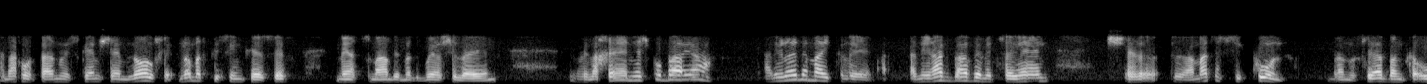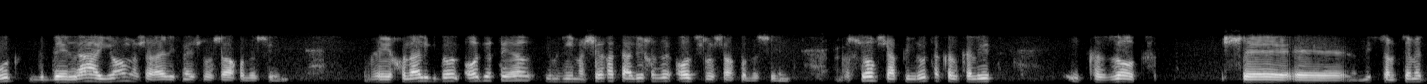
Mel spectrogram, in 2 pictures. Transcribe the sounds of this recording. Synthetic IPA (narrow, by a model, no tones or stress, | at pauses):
anaχnuot̪anueske̞mʃehemlolilo̞mat̪pisimkʰe̞se̞f | meat͡smambe̞madbiaʃe̞lahe̞m | ve̞laχe̞njeʃpo̞beajaː | nilo̞jod̪ɛamaikʁe | aniʁakbaveme̞t͡saje̞n | ʃḛʁamat̪hasikʰun | beno̞se̞abankʰaʔut̪ɡd̪elaːjo̞maʃeʁajlifne̞jʃlo̞ʃaχo̞d̪aʃim | vejeχo̞laliɡdo̞lʔo̞d̪jo̞t̪e̞ʁimzeimaʃe̞χhat̪aːliχaze̞ʔo̞dʃlo̞ʃaχo̞d̪aʃim | baso̞fʃeapeiluthakalkalit | ikʰazo̞t | ʃe̞ | mit͡samt͡se̞me̞t̚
